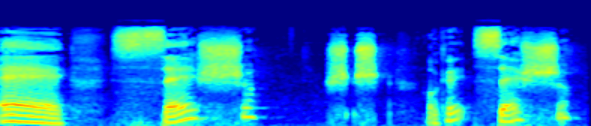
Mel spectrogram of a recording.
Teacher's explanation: accent grave here. So it's really open.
